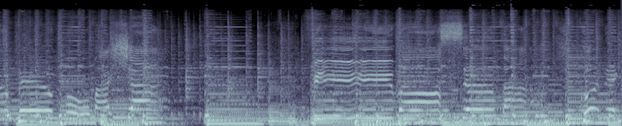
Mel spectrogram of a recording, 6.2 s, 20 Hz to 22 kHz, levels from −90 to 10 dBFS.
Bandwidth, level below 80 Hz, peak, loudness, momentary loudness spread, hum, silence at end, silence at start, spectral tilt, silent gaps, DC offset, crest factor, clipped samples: 16.5 kHz; -28 dBFS; -2 dBFS; -14 LUFS; 6 LU; none; 0 s; 0 s; -6 dB/octave; none; under 0.1%; 12 dB; under 0.1%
